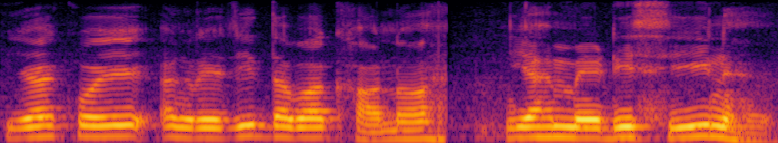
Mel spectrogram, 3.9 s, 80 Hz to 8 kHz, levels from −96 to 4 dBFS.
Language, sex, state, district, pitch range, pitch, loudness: Hindi, male, Bihar, Patna, 155-170 Hz, 165 Hz, -14 LUFS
